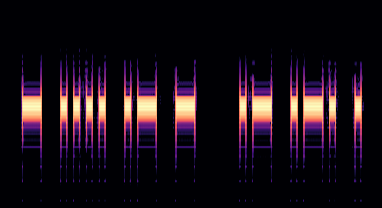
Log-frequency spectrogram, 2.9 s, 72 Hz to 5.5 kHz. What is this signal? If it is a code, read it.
Morse code, heard as a keyed tone, about 25 wpm, 600 Hz. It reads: THAT ARE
